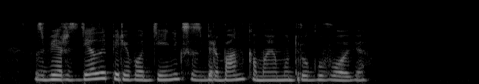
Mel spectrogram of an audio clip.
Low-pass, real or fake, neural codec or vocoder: 7.2 kHz; real; none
